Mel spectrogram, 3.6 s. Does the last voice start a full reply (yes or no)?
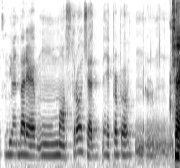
yes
